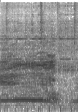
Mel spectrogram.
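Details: Cattle at a market in Dinajpur, Bangladesh, where animals are bought for Qurbani: one long, steady, low moo that bends downward at its end, over constant crowd and market hubbub.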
